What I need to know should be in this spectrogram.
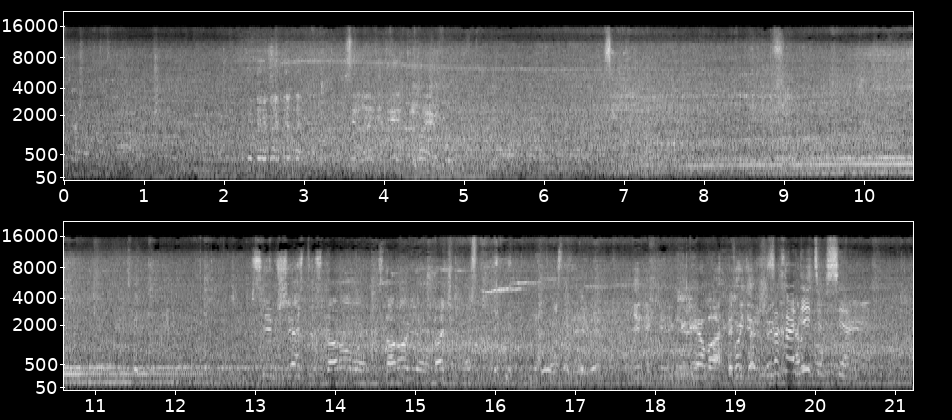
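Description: Traffic hums steadily in the street.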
